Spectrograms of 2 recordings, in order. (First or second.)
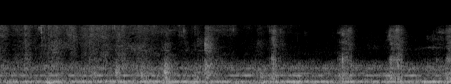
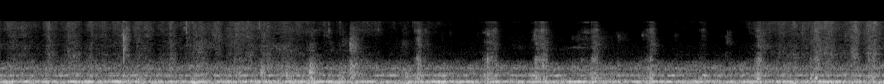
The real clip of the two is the first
